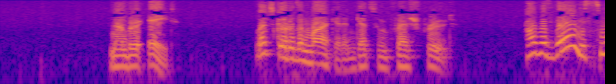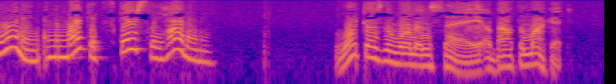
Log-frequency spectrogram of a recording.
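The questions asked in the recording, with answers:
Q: What does the woman say about the market?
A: The market had almost no fresh fruit.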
